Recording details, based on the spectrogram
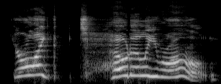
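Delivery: put-on valley girl voice. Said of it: "imitating a Valley Girl accent".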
